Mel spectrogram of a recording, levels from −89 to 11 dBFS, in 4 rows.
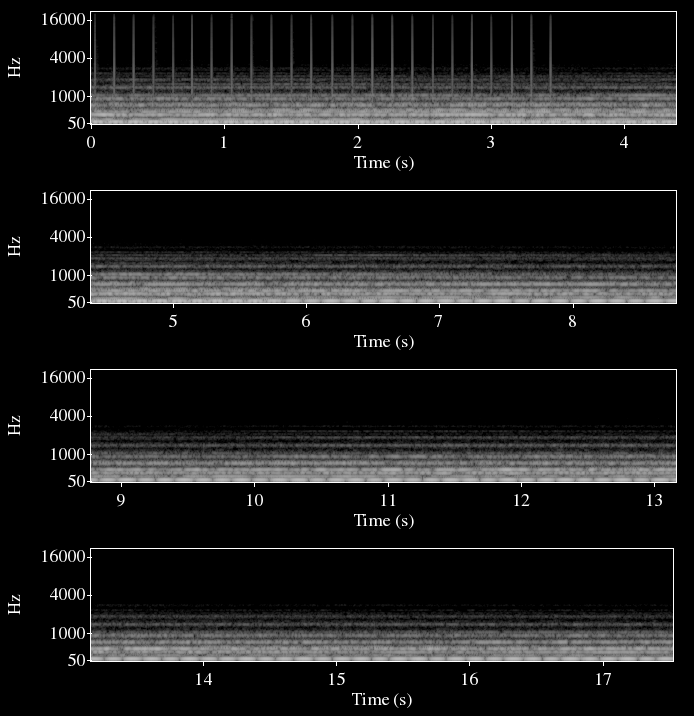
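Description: A train of clicks runs from 0.03 to 3.46 s, about twenty sharp ticks at a regular 6.7 per second. They rise roughly 10 dB above the sound and are audible in quiet gaps too. Their closely matching shape likely points to interference from nearby equipment or a faulty connection or power supply.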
